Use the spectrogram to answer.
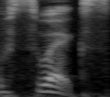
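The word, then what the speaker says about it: Swixxz: clothing company name oh Swick's Swick's yeah okay got it thanks I just didn't know if like the exes were silent if the Z was pronounced no literally no one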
